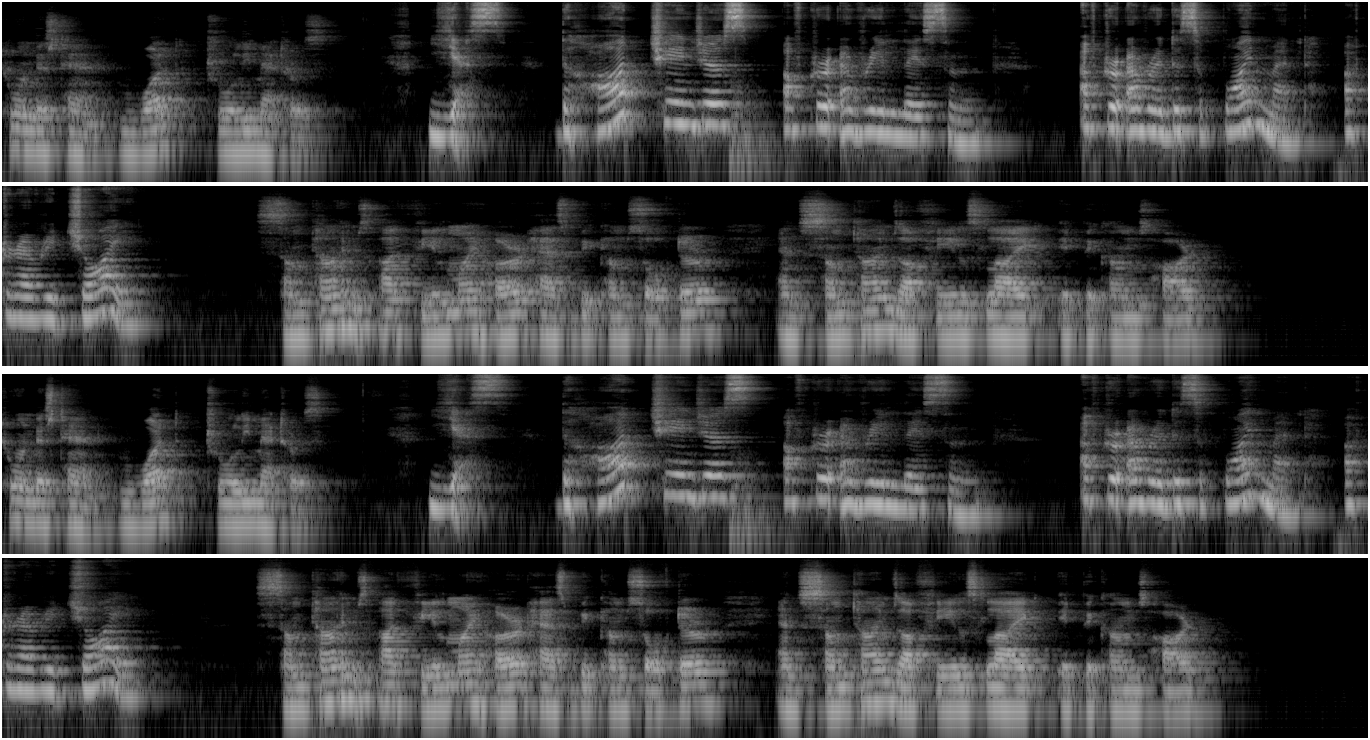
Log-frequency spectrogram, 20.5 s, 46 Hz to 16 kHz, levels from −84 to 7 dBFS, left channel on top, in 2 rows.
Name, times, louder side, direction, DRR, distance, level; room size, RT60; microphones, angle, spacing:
voice 1, 0.0-2.4 12.2-15.8 16.1-19.2, right 2 dB, 40° right, 1.2 m, -31 dB
voice 2, 3.0-3.6 4.2-7.4 8.1-11.3, left 3 dB, 40° left, 0.6 m, -27 dB
7.4 x 6.0 x 4.6 m
head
